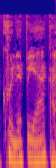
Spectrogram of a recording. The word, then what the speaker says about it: Quinnipiac: Also Quinnipiac, which may I just point out, I am very proud to know how to pronounce uh, Quinnipiac.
